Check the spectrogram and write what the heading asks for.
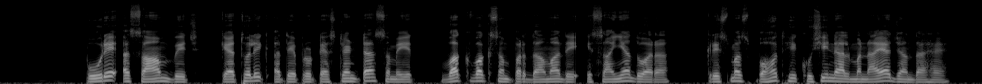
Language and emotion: Punjabi, neutral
